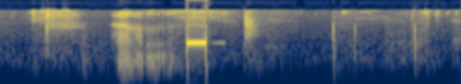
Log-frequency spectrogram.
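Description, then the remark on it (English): A loud, short electronic telephone keypad tone sounds once amid rustling handling noise, followed by a few scattered clicks and faint beeps, as buttons are pressed on a cell phone to place a call. “I just dropped out. I'm calling on the cell phone now.”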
